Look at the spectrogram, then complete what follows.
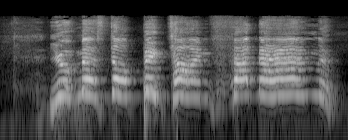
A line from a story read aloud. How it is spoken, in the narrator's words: he yells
